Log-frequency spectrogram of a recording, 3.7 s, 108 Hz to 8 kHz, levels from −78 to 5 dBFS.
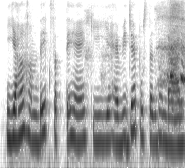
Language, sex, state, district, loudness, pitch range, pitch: Hindi, male, Himachal Pradesh, Shimla, -19 LUFS, 210-235 Hz, 225 Hz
